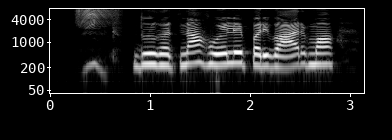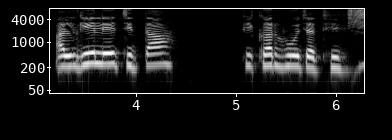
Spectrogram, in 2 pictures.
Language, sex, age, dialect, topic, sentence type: Chhattisgarhi, female, 18-24, Eastern, banking, statement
